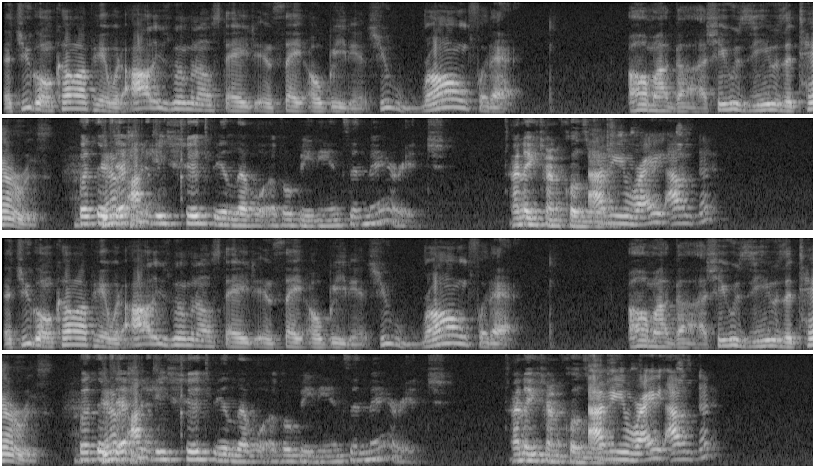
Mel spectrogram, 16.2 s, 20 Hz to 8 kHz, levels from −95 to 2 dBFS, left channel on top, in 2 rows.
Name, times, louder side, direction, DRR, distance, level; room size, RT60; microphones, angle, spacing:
voice 1, 0.0-5.1 6.3-9.5, equal, 5° left, 0.8 m, -26 dB
voice 2, 8.8-12.5 13.2-14.1, left 2 dB, 90° left, 4.2 m, -24 dB
voice 3, 14.0-15.2, right 4 dB, 70° right, 2.3 m, -22 dB
16.0 x 9.5 x 4.3 m
head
